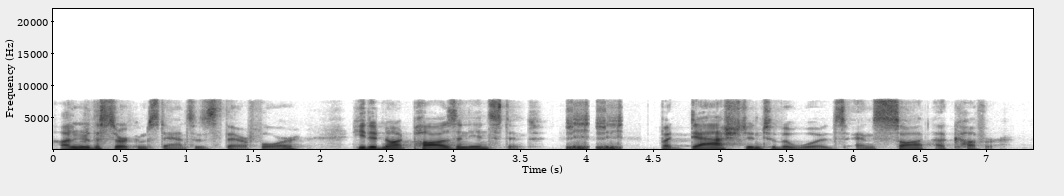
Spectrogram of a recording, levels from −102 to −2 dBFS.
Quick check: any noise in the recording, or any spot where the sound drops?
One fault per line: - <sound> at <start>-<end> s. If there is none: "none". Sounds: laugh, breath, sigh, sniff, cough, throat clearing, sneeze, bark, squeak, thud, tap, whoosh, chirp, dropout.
- laugh at 3.8-4.3 s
